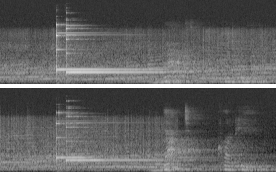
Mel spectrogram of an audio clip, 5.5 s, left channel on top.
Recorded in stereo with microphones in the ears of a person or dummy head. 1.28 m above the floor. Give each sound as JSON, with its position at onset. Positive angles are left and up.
{"t": 1.1, "sound": "a doorbell", "side_deg": 45, "distance_m": 1.8}
{"t": 3.0, "sound": "a woman speaking", "side_deg": -45, "distance_m": 5.0}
